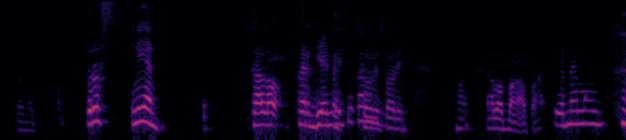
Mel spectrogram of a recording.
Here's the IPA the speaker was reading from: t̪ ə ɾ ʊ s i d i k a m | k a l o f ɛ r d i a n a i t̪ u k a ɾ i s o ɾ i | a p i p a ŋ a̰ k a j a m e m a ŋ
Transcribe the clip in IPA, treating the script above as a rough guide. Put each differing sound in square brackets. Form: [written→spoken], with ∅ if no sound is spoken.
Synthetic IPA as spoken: t̪ ə ɾ ʊ s i [d→n] i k a [m→n] | k a l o f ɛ r d i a n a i t̪ u k a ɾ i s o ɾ i | a p [i→a] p a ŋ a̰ [k→p] a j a m e m a ŋ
